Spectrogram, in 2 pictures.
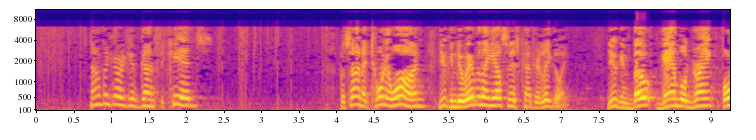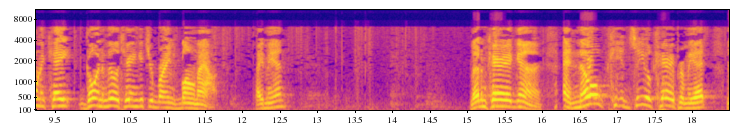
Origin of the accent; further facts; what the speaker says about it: United States; I'm an American. I'm so liberal sometimes I don't think I'm a Baptist.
